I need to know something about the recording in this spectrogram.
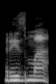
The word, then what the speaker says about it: Rizma: Like the how you pronounce it will be Risma Adlia Shakurah.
